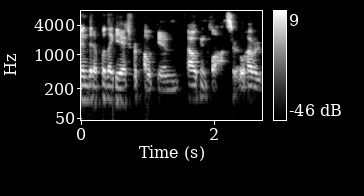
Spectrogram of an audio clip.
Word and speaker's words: Auchincloss: And then you ended up with the ex-Republican Auchincloss, or however you pronounce his name. And it seems like the same people. What's that? I believe it's Auchincloss. Auchincloss, my mistake.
